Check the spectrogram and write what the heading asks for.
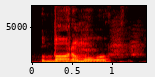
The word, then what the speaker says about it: Baltimore: from I'm from Baltimore oh from who balmore oh that's a new pronunciation I've never heard it said let's uh pronounce that way Baltimore okay I'm right we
